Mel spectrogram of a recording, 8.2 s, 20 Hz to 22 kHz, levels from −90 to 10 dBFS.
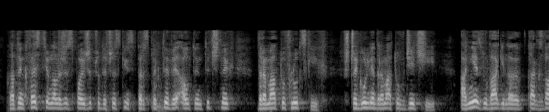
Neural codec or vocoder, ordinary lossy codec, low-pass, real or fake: none; AAC, 32 kbps; 7.2 kHz; real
